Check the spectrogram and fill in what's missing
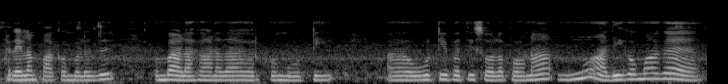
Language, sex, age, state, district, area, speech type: Tamil, female, 45-60, Tamil Nadu, Thoothukudi, urban, spontaneous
